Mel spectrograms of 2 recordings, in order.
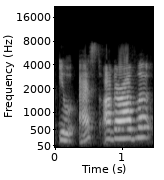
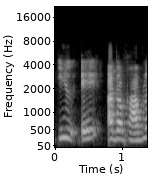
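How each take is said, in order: First: Il est adorable with a sounded t and English r, a little louder; anglicised demo. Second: Il est adorable with the French r, no t sounded; French demo. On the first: Teacher imitates an English learner's accent for students. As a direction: mimic an English speaker saying Il est adorable. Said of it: "instead of". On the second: Teacher contrasts the target pronunciation for students. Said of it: "if you are saying". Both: Shown as a demonstration.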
